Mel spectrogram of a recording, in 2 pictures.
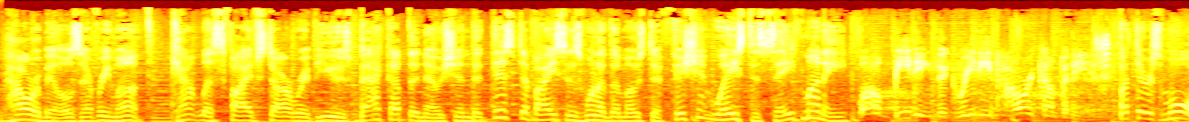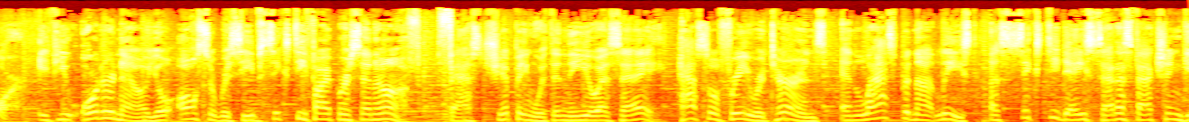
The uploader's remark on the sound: Press Conference from Mar A Lago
